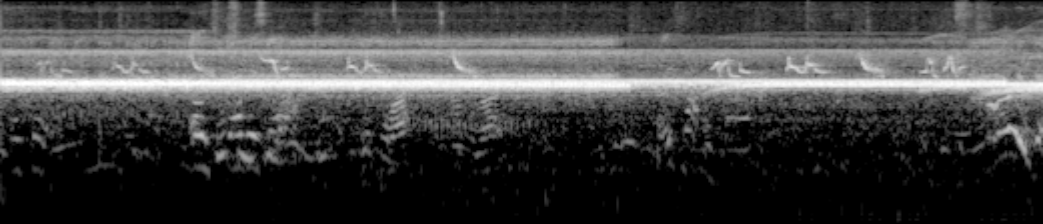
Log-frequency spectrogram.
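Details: Chorus of American toads at a shallow pond by Warbler Bridge, Wehr Nature Center, on a warm May day in mating season. A continuous even trill dominates, with scattered short chirping calls layered over it.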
